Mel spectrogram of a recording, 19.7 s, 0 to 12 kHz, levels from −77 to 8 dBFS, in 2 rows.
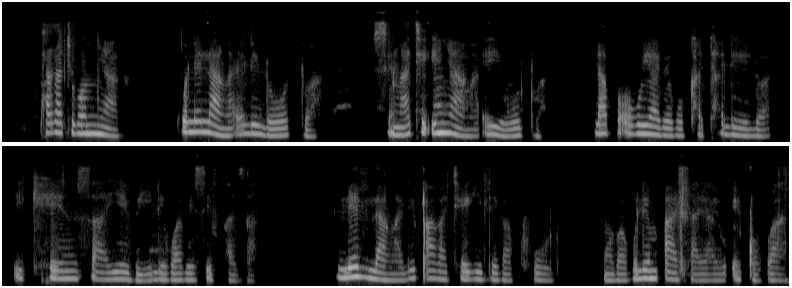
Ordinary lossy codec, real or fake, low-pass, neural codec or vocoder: Opus, 24 kbps; real; 7.2 kHz; none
